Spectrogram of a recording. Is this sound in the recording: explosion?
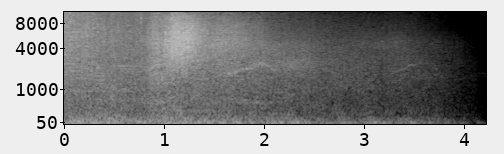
yes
